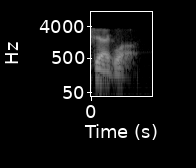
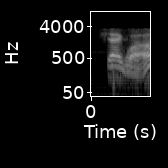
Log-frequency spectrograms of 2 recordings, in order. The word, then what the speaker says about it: Chargois: So in recent days, the Twins have sent out Jake Reed, Mason Melitakis, JT Chargois. Am I pronouncing that right, by the way? – JT Chargois. – Chargois.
